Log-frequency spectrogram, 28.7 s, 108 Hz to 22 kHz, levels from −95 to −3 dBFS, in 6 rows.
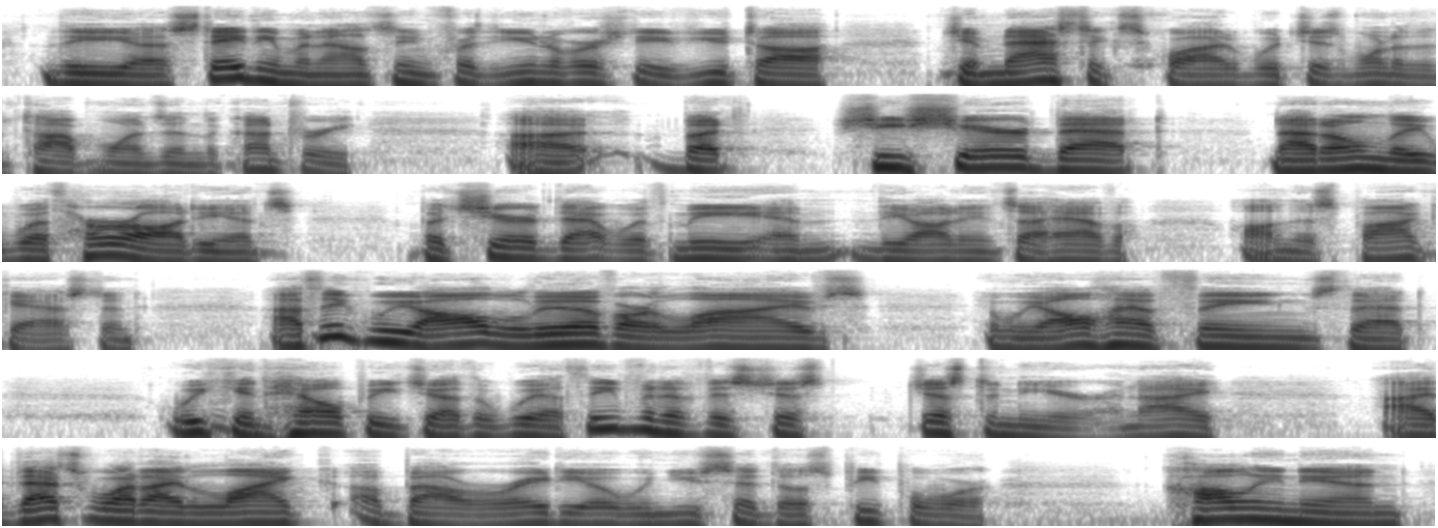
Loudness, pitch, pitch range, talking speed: -24 LUFS, 130 Hz, 115-145 Hz, 185 wpm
